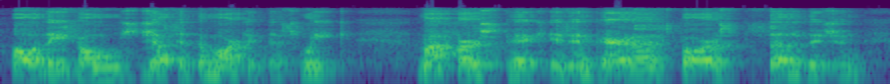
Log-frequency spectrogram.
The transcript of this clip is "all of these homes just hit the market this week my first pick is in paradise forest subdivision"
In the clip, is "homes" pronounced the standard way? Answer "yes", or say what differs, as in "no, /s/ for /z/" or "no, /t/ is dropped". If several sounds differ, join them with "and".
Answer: yes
